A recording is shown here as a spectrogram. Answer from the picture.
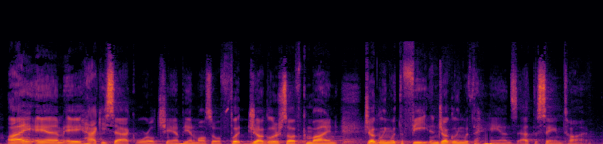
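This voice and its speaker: A man's medium-pitched voice at a fairly quick pace with hardly any pauses and ordinary pitch variation, over noticeable background noise. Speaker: performer. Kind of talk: casual interview.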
